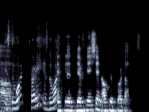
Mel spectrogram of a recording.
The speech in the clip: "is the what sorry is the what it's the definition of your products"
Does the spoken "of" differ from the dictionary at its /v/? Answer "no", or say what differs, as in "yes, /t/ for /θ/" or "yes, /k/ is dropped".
yes, /f/ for /v/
